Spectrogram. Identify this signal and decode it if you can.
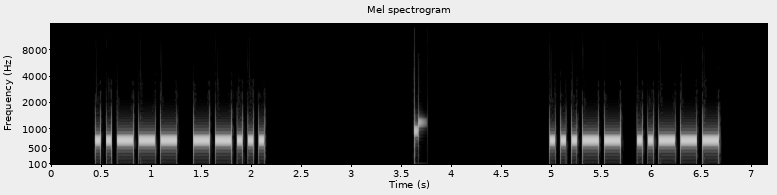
Morse code, heard as a keyed tone, about 22 wpm, 700 Hz. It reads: 27 32
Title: Numbers - 2-Digit 22wpm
